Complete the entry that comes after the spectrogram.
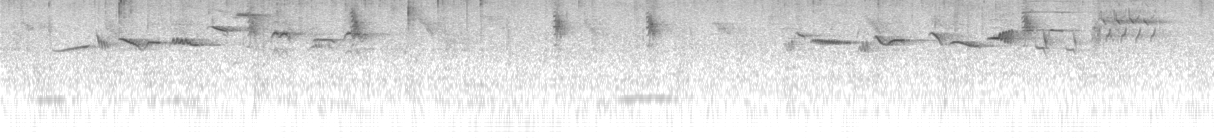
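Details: Common babbler giving two bursts of short, high whistled notes that rise and fall, set against constant hissing outdoor noise with faint distant chirps.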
